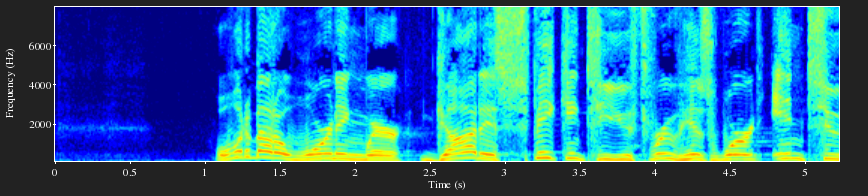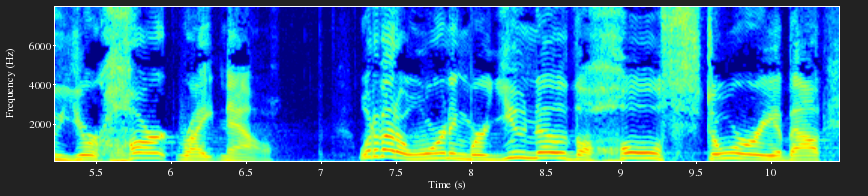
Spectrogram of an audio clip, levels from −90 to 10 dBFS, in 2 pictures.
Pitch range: 190-245 Hz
